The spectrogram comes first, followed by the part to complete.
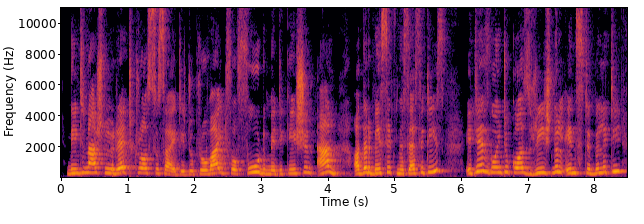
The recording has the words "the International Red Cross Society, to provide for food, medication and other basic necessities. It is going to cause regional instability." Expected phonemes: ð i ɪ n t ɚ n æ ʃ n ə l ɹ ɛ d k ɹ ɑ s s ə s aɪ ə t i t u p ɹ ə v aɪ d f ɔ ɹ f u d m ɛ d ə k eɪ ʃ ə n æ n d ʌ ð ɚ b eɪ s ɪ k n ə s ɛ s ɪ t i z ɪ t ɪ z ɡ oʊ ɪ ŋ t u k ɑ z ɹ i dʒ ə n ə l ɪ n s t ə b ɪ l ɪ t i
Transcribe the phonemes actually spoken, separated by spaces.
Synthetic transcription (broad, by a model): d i ɪ n t ɚ n æ ʃ n ə l ɹ ɛ d k ɹ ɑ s s ə s aɪ ə t i t u p ɹ ə v aɪ d f ɔ ɹ f u d m ɛ d ə k eɪ ʃ ə n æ n d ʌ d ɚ b eɪ s ɪ k n ə s ɛ s ɪ t i z ɪ t ɪ z ɡ oʊ ɪ ŋ t u k ɑ z ɹ i dʒ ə n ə l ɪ n s t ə b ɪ l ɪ t i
